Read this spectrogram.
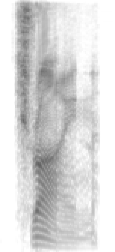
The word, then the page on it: shrine: British English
